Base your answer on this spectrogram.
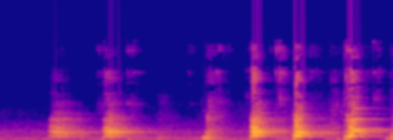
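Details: A Shetland sheepdog indoors barking at people outside that he doesn't like: six sharp barks, spaced roughly half a second apart, growing louder toward the end.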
